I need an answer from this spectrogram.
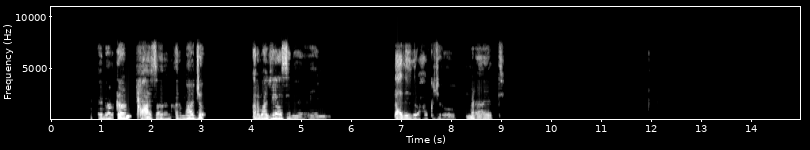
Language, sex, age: Somali, male, 25-35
